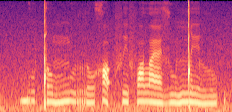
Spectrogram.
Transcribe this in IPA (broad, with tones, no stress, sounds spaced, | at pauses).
b u˨˩ ǃ o˨˩ mː u˧˩˧ r o˩˧ x ɒ˧˩˧ ʔ f e˨˩ f ɒ˧ lˠ æ˨˩ z u˧˩˧ ŋ͡ǃ e˨˩ lː u˩˥ ʔ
